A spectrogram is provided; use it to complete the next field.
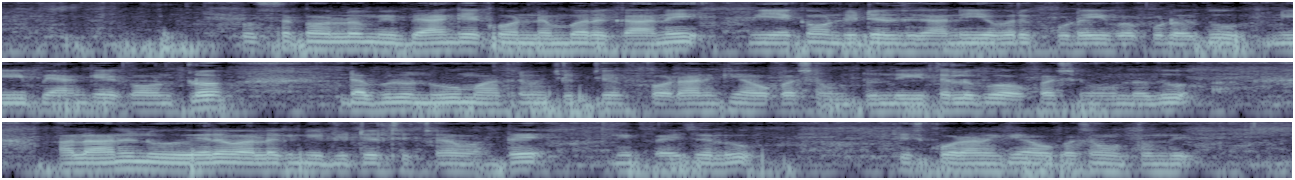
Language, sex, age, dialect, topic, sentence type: Telugu, male, 25-30, Telangana, banking, question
